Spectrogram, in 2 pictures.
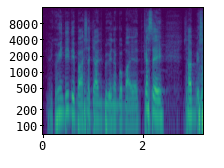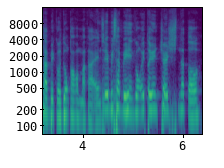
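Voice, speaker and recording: A Filipino man preaching a sermon to his church in a conversational, animated way, acting out stories. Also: a little high, fast talker.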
